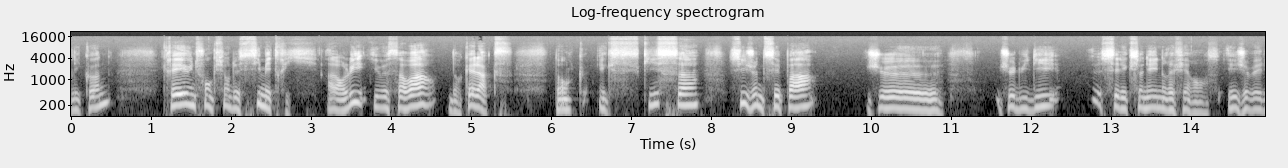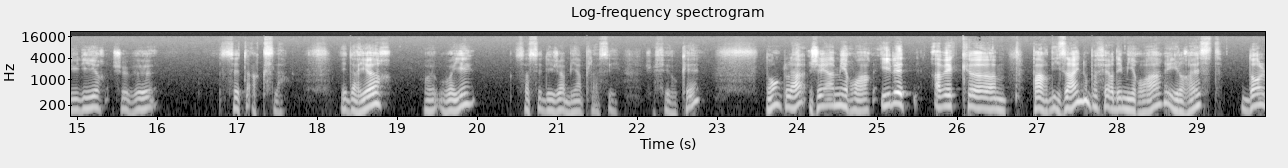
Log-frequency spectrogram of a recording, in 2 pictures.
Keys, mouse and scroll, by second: 2.2 click, 3.7-4.9 drag, 6.5 click, 8.5-9.1 scroll down 1, 9.4-11.0 scroll down 2, 12.9 click, 13.7-14.0 scroll down 2, 16.5 click, 17.7 scroll down 2, 18.1-18.5 scroll up 1, 18.7-21.6 drag, 22.7 click, 24.4-24.7 scroll down 2.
